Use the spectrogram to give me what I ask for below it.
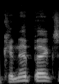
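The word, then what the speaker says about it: Knipex: Kipex, another German company. I'll give you the K because the K is there and I think it's dumb that we put that K in our language.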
